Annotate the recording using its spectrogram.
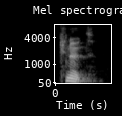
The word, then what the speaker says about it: Knut: Knut, with a K. – Okay. – The K is not silent.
